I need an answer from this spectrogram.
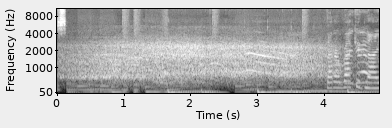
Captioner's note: crowd cheering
